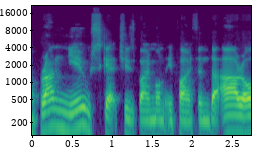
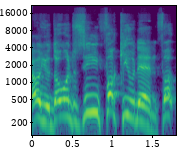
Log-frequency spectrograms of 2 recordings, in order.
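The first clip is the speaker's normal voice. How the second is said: higher, mock-huffy waiter swearing; offended waiter; 9 semitones higher than usual. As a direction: toss it off like an insulted waiter. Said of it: "he's like".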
